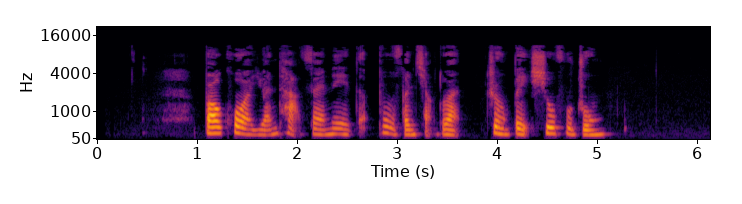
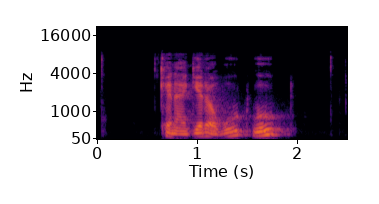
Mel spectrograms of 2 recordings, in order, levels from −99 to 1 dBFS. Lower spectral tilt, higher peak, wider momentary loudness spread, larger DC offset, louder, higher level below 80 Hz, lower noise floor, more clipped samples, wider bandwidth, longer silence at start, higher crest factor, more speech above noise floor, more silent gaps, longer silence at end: about the same, -5.5 dB/octave vs -5 dB/octave; first, -6 dBFS vs -20 dBFS; first, 13 LU vs 8 LU; neither; first, -28 LUFS vs -38 LUFS; about the same, -82 dBFS vs -82 dBFS; second, -78 dBFS vs -87 dBFS; neither; first, 11.5 kHz vs 8.8 kHz; first, 1.1 s vs 0.65 s; about the same, 22 dB vs 20 dB; about the same, 51 dB vs 50 dB; neither; first, 1.05 s vs 0.6 s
